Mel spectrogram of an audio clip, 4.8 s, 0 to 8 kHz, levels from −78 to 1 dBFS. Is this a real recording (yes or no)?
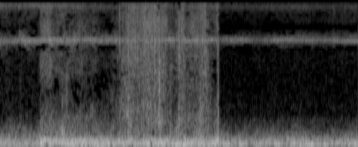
no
